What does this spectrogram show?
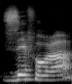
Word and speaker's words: Sephora: I know it's pronounced Sephora in English-speaking world, but I live in Belgium. I live next to France, and Sephora is actually French. And there they say Sephora, so I say Sephora.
